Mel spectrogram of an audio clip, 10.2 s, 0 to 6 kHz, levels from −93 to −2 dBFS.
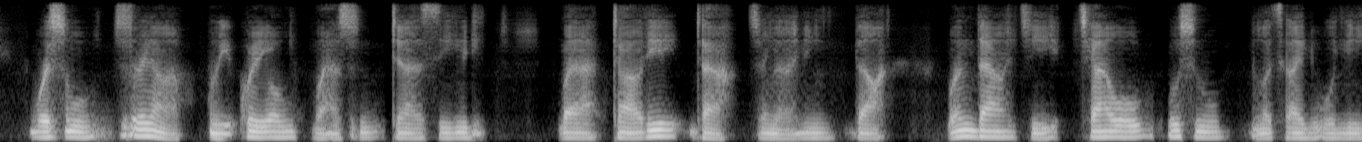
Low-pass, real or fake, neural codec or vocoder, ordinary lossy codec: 5.4 kHz; fake; codec, 16 kHz, 0.5 kbps, FreqCodec, larger model; none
